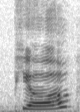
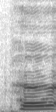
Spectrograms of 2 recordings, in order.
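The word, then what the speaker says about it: Pür: And I also got this highlight palette from, I think you pronounce it Pure, because it's got the little dots over the U, not purr as in like a cat.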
